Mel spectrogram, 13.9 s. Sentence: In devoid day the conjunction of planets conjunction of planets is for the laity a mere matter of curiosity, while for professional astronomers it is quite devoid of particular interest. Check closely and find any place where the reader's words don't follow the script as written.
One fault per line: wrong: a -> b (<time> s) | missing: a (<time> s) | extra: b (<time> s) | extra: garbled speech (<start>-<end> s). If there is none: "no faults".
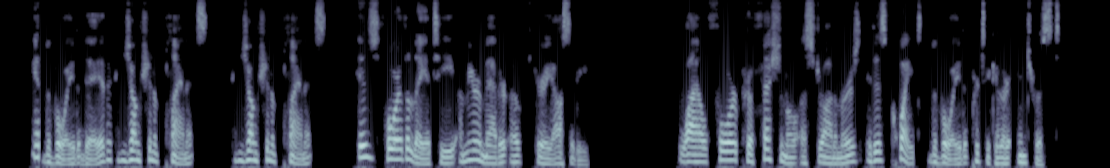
no faults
